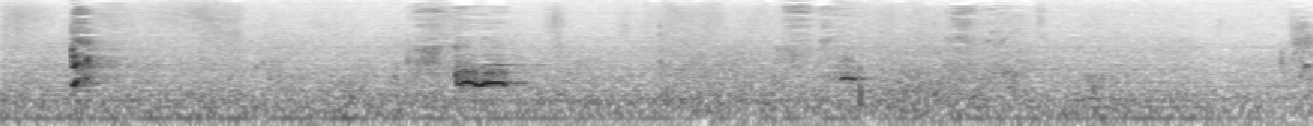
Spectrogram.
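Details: Child with croup, during sleep: persistent stridor, clearly more marked on inspiration.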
